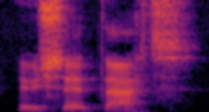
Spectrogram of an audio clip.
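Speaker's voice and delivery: normal talking voice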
